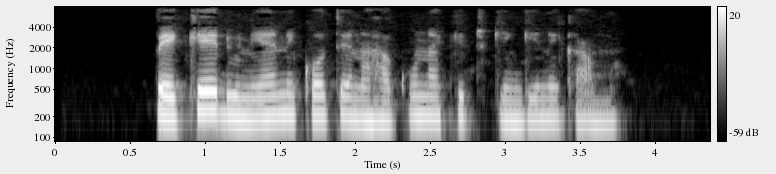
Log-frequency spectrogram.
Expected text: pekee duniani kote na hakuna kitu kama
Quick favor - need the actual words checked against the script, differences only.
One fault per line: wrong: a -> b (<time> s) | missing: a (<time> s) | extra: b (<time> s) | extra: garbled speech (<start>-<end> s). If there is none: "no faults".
extra: kingine (2.9 s)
